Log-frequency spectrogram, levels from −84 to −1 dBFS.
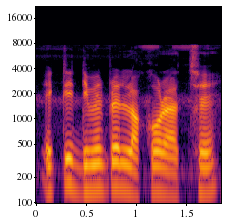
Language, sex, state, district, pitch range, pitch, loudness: Bengali, male, West Bengal, Alipurduar, 135-155 Hz, 140 Hz, -17 LUFS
